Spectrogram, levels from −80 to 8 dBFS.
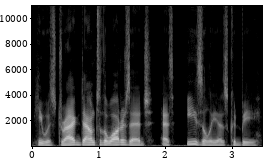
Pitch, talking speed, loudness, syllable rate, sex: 130 Hz, 225 wpm, -19 LUFS, 5.8 syllables/s, male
